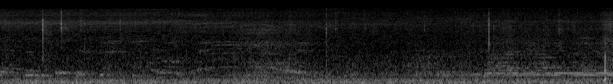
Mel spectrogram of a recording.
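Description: Wood fire burning in a fireplace, with a few sharp crackles and pops over a steady low hiss.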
